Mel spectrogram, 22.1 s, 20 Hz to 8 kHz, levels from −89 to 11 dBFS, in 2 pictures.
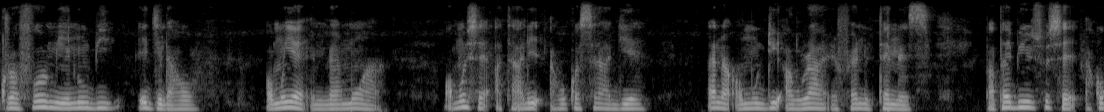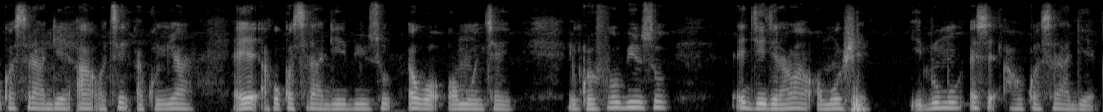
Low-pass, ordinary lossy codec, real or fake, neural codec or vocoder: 7.2 kHz; Opus, 32 kbps; real; none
